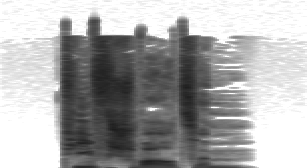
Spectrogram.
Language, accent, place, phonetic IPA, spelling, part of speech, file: German, Germany, Berlin, [ˈtiːfˌʃvaʁt͡sm̩], tiefschwarzem, adjective, De-tiefschwarzem.ogg
- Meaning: strong dative masculine/neuter singular of tiefschwarz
